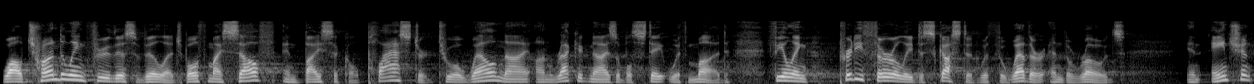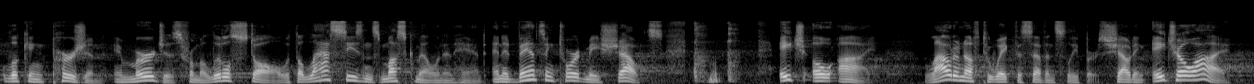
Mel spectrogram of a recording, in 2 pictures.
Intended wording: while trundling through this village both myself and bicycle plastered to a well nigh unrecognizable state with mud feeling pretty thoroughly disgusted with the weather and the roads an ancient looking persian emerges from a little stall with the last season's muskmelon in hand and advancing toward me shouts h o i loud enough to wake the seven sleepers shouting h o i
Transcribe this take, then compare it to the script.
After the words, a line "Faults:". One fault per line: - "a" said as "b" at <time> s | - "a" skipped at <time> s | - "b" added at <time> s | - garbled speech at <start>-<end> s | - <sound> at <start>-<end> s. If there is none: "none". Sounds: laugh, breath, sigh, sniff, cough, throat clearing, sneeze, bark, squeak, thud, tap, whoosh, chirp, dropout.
while trundling through this village both myself and bicycle plastered to a well nigh unrecognizable state with mud feeling pretty thoroughly disgusted with the weather and the roads an ancient looking persian emerges from a little stall with the last season's muskmelon in hand and advancing toward me shouts h o i loud enough to wake the seven sleepers shouting h o i
Faults:
- cough at 19.5-20.0 s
